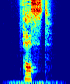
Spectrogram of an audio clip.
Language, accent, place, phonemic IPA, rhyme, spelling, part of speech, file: German, Germany, Berlin, /fɛst/, -ɛst, fest, adjective, De-fest.ogg
- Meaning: 1. firm; compact; hard 2. firm; fixed; rigid 3. firm; steadfast 4. firm; steadfast: of a long-term romantic relationship 5. good, proper, big, large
